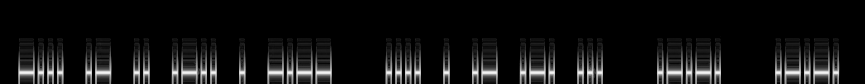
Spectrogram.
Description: Morse code, heard as a keyed tone, about 25 wpm, spaced as for 20 wpm, 550 Hz. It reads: BAILEY HEARS <AR> <AR>
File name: podcast / News headlines-1x-25x20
